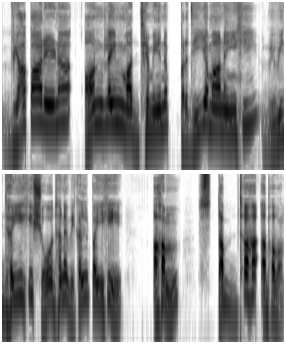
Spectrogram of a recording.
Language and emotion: Sanskrit, surprised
